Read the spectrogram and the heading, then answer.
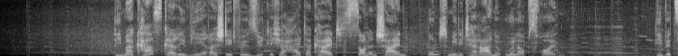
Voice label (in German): Doku; Makarska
